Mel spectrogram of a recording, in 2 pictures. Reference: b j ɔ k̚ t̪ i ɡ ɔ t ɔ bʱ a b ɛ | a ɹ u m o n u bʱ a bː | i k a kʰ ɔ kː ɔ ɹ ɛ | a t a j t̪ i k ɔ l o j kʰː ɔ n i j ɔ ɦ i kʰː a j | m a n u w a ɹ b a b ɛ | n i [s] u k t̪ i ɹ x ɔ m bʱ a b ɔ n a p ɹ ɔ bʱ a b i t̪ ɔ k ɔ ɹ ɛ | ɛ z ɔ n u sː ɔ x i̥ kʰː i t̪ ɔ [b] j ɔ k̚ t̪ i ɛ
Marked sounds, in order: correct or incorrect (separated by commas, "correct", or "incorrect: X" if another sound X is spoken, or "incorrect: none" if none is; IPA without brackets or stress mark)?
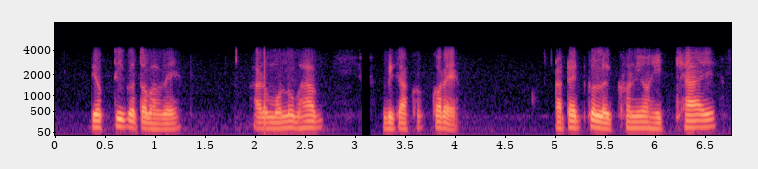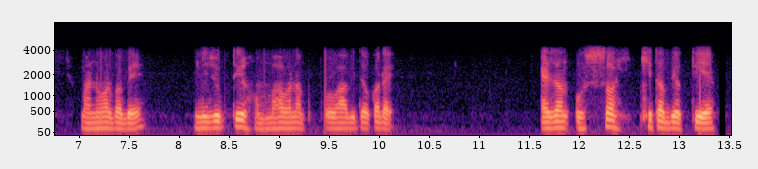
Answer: incorrect: z, correct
